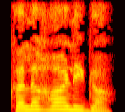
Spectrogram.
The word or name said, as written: ಕಲಹಾಳಿಗ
